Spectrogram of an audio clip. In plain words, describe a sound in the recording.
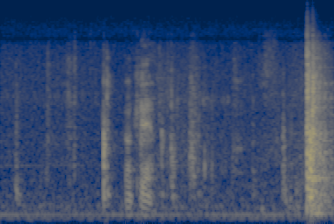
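Footsteps tread on a wooden floor.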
